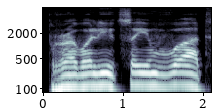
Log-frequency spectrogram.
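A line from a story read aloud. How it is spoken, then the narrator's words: Furious growl. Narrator (Russian): в ярости прорычал великий Доместик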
